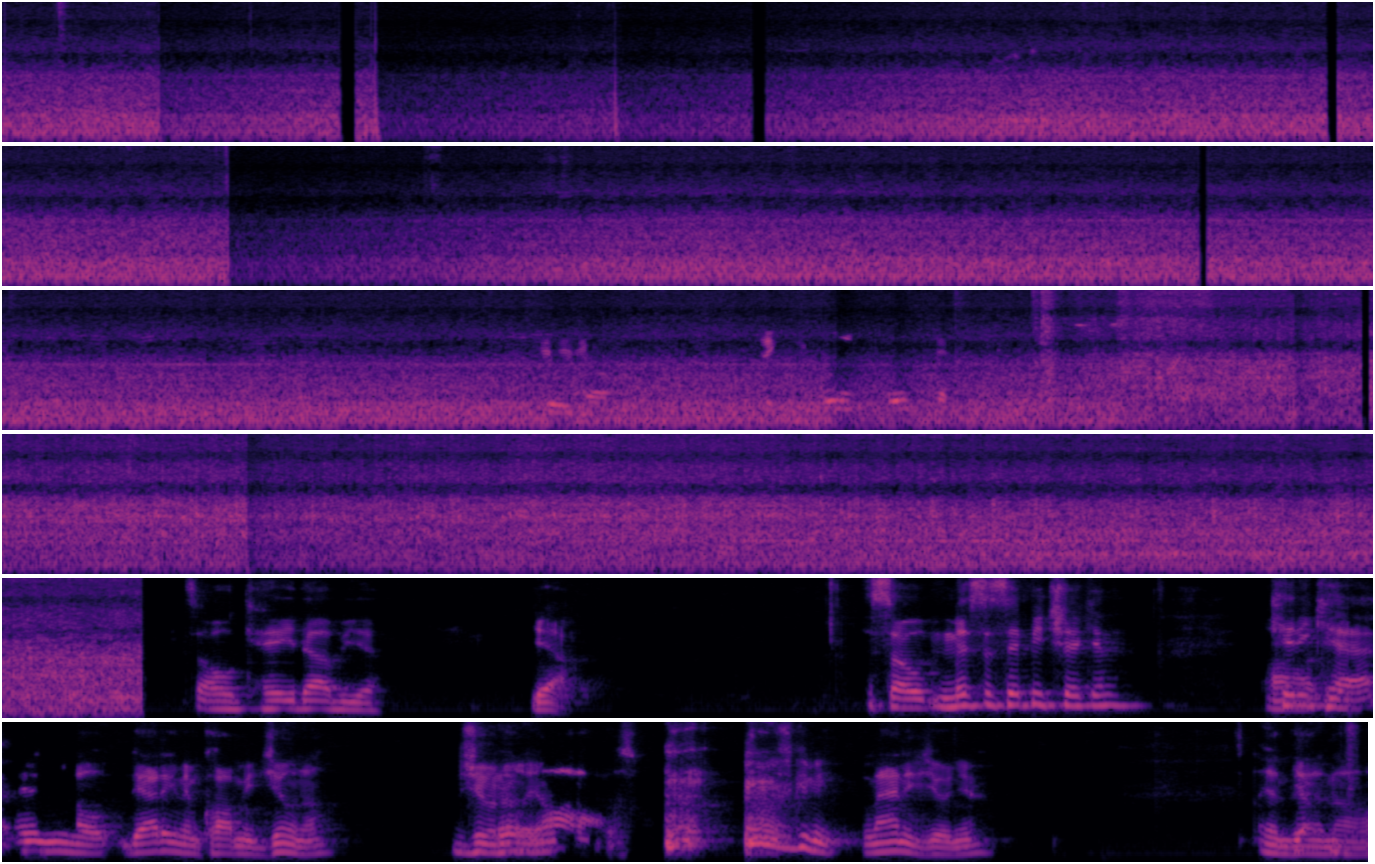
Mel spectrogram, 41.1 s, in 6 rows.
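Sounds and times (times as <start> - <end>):
big rig truck engine starting up and idling: 0.0 - 28.2
speech: 28.4 - 29.4, 30.1 - 30.3, 31.8 - 39.3, 40.5 - 41.1.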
